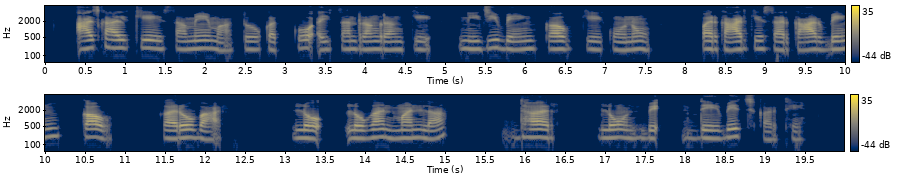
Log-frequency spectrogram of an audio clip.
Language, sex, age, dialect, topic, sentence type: Chhattisgarhi, female, 18-24, Central, banking, statement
